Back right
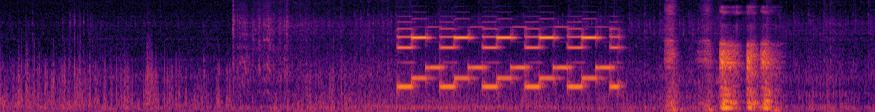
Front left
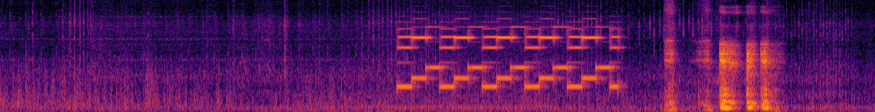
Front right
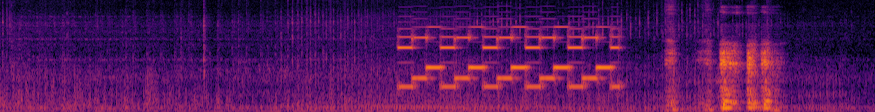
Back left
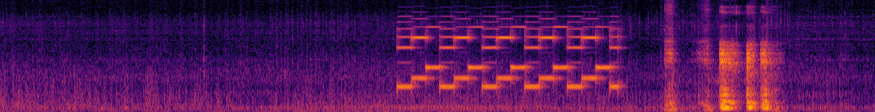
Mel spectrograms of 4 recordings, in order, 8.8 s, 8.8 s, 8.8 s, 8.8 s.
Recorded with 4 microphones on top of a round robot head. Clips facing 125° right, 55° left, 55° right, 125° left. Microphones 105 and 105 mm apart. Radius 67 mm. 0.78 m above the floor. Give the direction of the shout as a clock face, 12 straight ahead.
I don't hear a shout.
